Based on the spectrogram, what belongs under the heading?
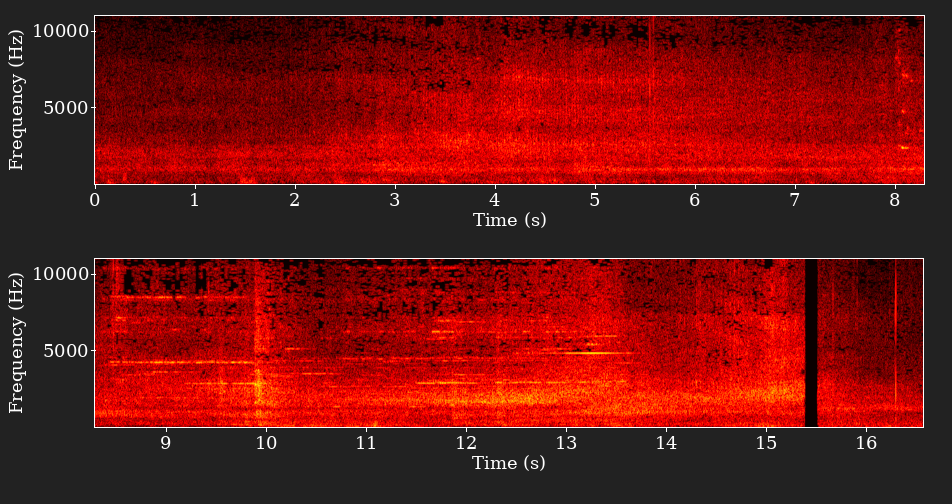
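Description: Container freight train rolling along the tracks: the steady rumble and clatter of the wagons, louder from about halfway, with thin high-pitched wheel squeal. The sound drops out briefly near the end.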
